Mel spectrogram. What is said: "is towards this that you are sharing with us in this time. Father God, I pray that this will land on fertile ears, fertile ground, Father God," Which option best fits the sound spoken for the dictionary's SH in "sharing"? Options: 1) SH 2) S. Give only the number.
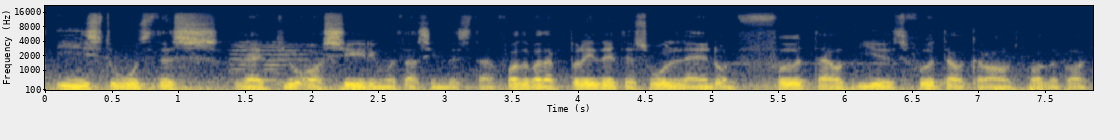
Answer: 1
